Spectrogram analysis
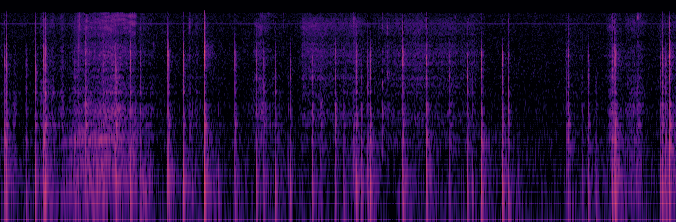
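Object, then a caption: Maple butcher block tabletop. Fingers with clawed, black-painted nails tap rapidly on the surface of a solid maple butcher block tabletop. The result is a quick series of short, dull wooden knocks with little ring, weighted toward low tones. A soft rustly, scratchy texture sits between some of the taps.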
